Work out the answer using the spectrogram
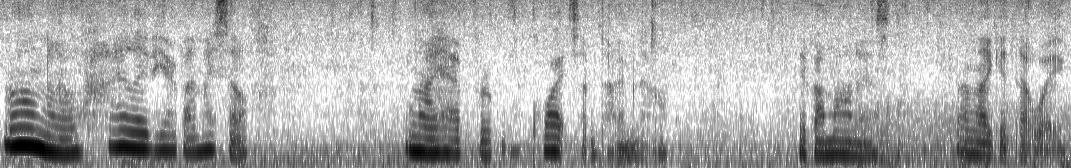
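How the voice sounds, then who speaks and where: A woman playing a seemingly kindly, sly witch who lives alone in a forest, speaking gently and unhurriedly in a fantasy audio roleplay. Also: medium pitch, measured pace, long pauses, noisy background, close to an everyday voice. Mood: welcoming. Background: rain storm ambience.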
